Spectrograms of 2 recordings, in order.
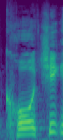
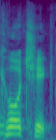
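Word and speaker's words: Korczak: And he makes up that back row with Scott Higginbotham and Adam Korchik, who we saw come through the NRC with Brisbane City. He was good. Can you just go over that pronunciation again? – Korchik. Korchik. Yeah, 100%.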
